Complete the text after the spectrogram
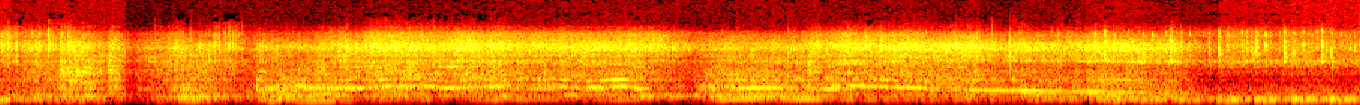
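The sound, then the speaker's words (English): A car engine revs hard and steadily as the car backs off the road, its pitch rising and falling as it strains, with a rough, loud mechanical roar throughout and no voices. “Now back your car off the road.”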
